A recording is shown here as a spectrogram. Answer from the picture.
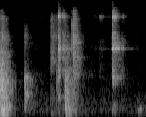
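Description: A few short knocks and clatters from fridge-side handling as a container is fetched, with a brief squeak near the end.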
